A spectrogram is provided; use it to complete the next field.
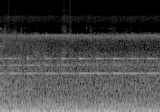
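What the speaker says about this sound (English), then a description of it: "The next inbound train approaching your station will not stop." An inbound train runs through a Downers Grove station without stopping, giving a steady, loud rumble with faint high tonal whines that lasts the whole time and has no voices over it.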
